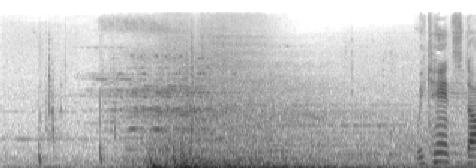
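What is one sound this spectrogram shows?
A deep magical whoosh swells loudly and slowly fades.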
